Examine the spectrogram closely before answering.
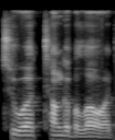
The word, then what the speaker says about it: Tua Tagovailoa: But I am aware that the Alabama Crimson Tide beat Louisville by a final score of 51-14, and quarterback Tua Tagovailoa, did I say it right, Jeremy?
